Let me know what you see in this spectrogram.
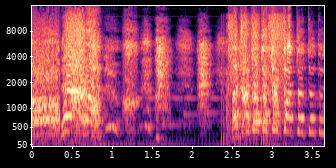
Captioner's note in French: halète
